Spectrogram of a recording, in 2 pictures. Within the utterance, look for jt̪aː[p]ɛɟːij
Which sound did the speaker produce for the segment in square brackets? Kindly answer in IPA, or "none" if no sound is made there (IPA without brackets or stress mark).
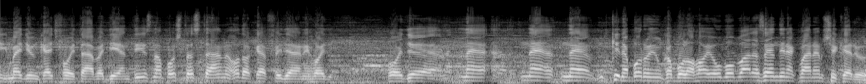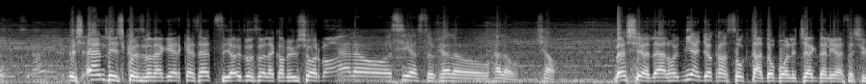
b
